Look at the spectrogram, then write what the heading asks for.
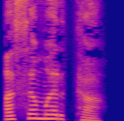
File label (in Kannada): "ಅಸಮರ್ಥ", Kannada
